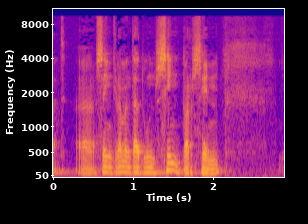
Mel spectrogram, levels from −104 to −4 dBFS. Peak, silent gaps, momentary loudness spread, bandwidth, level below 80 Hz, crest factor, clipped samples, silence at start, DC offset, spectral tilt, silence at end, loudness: -8 dBFS; none; 16 LU; 9.8 kHz; -48 dBFS; 20 dB; under 0.1%; 0 s; under 0.1%; -4.5 dB/octave; 0.15 s; -26 LUFS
